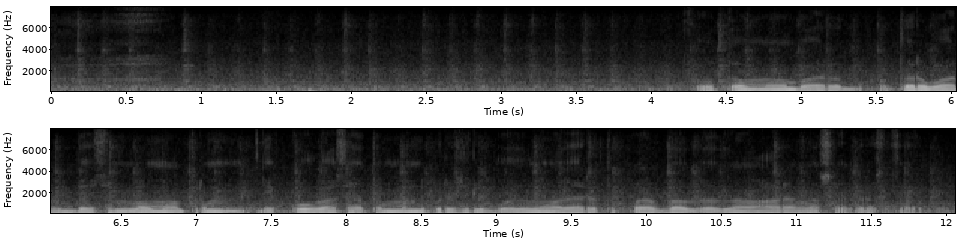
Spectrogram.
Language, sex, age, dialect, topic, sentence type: Telugu, male, 18-24, Central/Coastal, agriculture, statement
